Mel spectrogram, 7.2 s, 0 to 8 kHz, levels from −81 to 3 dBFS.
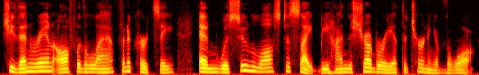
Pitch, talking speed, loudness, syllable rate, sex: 140 Hz, 210 wpm, -22 LUFS, 4.6 syllables/s, male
